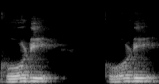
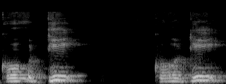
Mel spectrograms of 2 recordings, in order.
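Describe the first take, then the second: First: The middle consonant is a soft voiced d. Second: The middle consonant is a hard doubled t. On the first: The speaker calls it wrong. "நிறைய பேர் பேசும்போது கோடி கோடி அப்படின்னு படிப்பாங்க" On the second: The speaker calls it right. "கோட்டி கோட்டி அப்படின்னு எழுதணும்னா"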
